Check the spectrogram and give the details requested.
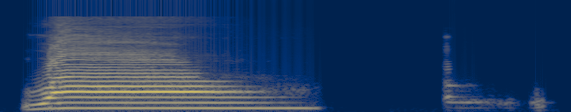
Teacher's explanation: এই যে দুই ঠোঁট, দুই ঠোঁট গোল করবেন শুরুতে, আবার মাঝখানের দিকে এরকম চলে যাবে, দুই ঠোঁট দুই দিকে। আবার শেষে এসে গোল।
